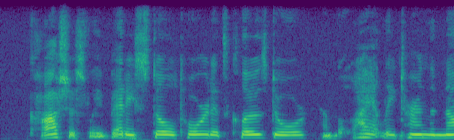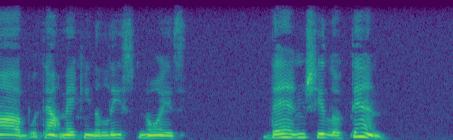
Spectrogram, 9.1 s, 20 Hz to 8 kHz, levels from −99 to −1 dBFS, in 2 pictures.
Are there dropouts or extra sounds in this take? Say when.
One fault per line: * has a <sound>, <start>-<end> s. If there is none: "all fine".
all fine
